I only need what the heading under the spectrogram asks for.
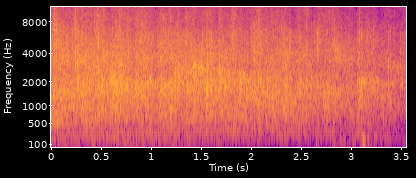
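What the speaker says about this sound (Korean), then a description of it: "우리 서덕성 목사님 박수로 환영해 드리겠습니다" A church congregation claps to welcome a visiting pastor at a Sunday afternoon service, a full, steady burst of applause that fades slightly toward the end.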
